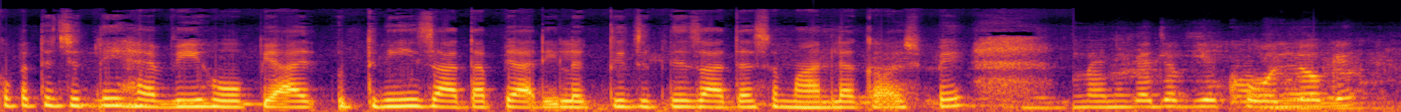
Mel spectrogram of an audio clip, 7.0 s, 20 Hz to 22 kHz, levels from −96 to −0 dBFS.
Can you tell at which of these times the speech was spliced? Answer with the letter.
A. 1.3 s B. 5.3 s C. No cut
B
